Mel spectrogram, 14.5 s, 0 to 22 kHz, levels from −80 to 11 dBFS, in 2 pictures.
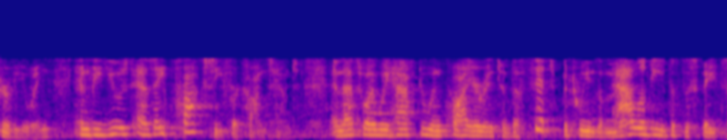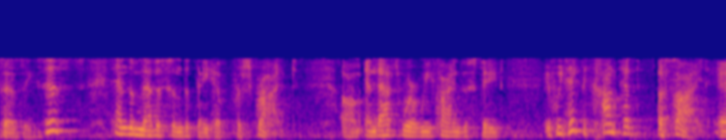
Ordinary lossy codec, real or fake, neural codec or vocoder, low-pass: AAC, 16 kbps; fake; codec, 16 kHz, 16 kbps, FreqCodec, smaller model; 7.2 kHz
